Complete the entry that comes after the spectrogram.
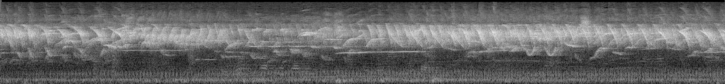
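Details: Caged canaries in a singing contest pour out overlapping fast trills and chirps, with long level whistled notes. Indonesian announcer speech and crowd murmur run underneath.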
